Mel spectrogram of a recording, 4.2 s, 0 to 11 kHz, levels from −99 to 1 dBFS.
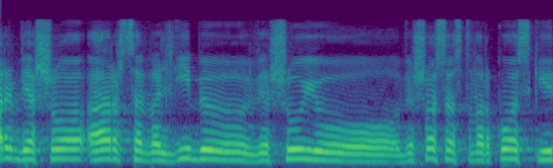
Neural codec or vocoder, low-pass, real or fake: none; 7.2 kHz; real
